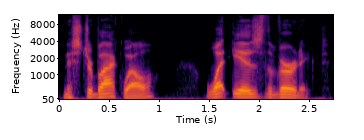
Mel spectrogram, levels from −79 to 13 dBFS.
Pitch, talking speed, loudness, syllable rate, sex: 115 Hz, 130 wpm, -16 LUFS, 3.6 syllables/s, male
